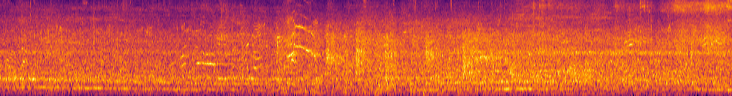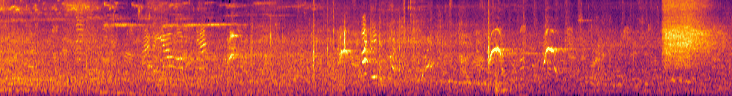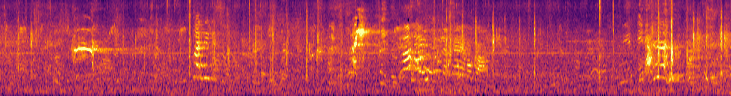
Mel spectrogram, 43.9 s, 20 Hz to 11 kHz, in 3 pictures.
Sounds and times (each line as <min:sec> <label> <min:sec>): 0:00.0 trams 0:43.9
0:02.8 children 0:09.5
0:14.4 children 0:26.2
0:30.4 children 0:39.3
0:41.5 children 0:43.9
